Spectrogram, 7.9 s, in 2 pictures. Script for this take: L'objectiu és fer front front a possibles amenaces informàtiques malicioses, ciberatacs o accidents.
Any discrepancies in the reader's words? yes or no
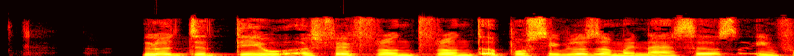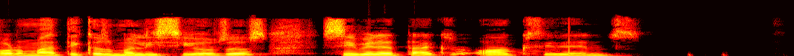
no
